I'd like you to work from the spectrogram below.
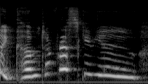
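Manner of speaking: high, proud announcement; rescuing dragon, out of breath and proud; proud and puffed. Acted. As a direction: puff out your chest. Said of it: "puffed proudly".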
